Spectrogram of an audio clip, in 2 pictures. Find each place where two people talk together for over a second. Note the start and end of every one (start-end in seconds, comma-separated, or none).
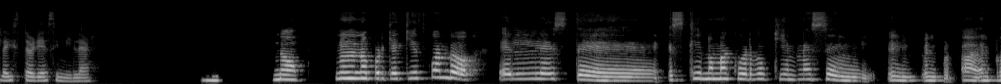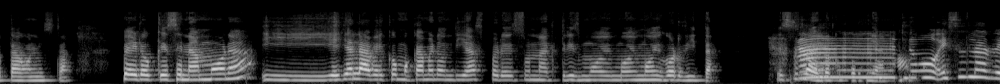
17.9-19.2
